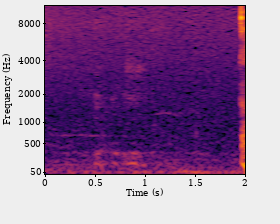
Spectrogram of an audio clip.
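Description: A pause in a man's speech: quiet room tone with a low hum, and his voice starting again at the very end.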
